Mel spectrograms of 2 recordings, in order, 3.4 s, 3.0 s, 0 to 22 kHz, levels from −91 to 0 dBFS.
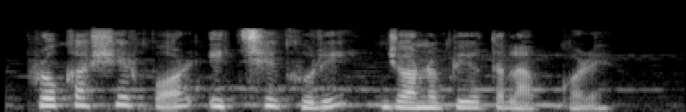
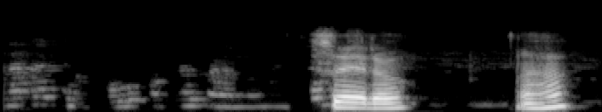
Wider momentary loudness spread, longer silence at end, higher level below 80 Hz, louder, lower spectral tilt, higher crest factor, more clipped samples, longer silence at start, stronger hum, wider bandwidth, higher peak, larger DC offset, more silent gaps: first, 14 LU vs 10 LU; first, 0.35 s vs 0.15 s; about the same, -62 dBFS vs -62 dBFS; second, -26 LUFS vs -15 LUFS; second, -3.5 dB/octave vs -6.5 dB/octave; first, 22 dB vs 16 dB; neither; second, 0.2 s vs 1.6 s; neither; about the same, 7.8 kHz vs 7.2 kHz; second, -6 dBFS vs -2 dBFS; neither; neither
